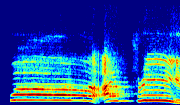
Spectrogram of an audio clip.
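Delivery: high, loud, drawn-out cry of freedom; jubilant freed grasshopper. Acted. Grasshopper released from its box, jubilant high shout. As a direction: squeal it out as a tiny creature let loose. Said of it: "sekarang saya jadi belalangnya gitu".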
